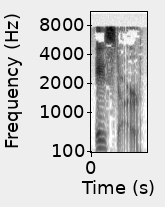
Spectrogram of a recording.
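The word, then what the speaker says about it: Sagittarius A*: The Global Array's other main target is the black hole at the center of the Milky Way, Sagittarius A, pronounced A-star.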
